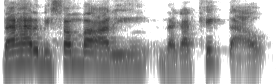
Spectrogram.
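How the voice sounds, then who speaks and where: A man's voice: sits high, normal speed, pushed and bright. A man hosting a casual live stream, talking informally to his chat in a rambling way and often repeating his phrases. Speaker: live stream host of a radio hobby channel.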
